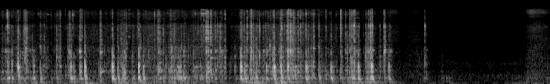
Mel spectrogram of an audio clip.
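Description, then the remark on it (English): Busy scratching and rustling in the back of a car for about four seconds, dense rapid patter like small claws or paper being disturbed, then it abruptly stops into near silence with a brief faint scrape. “I heard something rustling around in the back.”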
